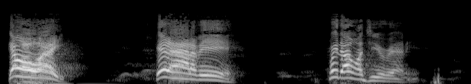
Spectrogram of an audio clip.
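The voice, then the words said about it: Loud, scary shouting voice. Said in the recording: “You've got to use a scary voice to scare off the wolves”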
